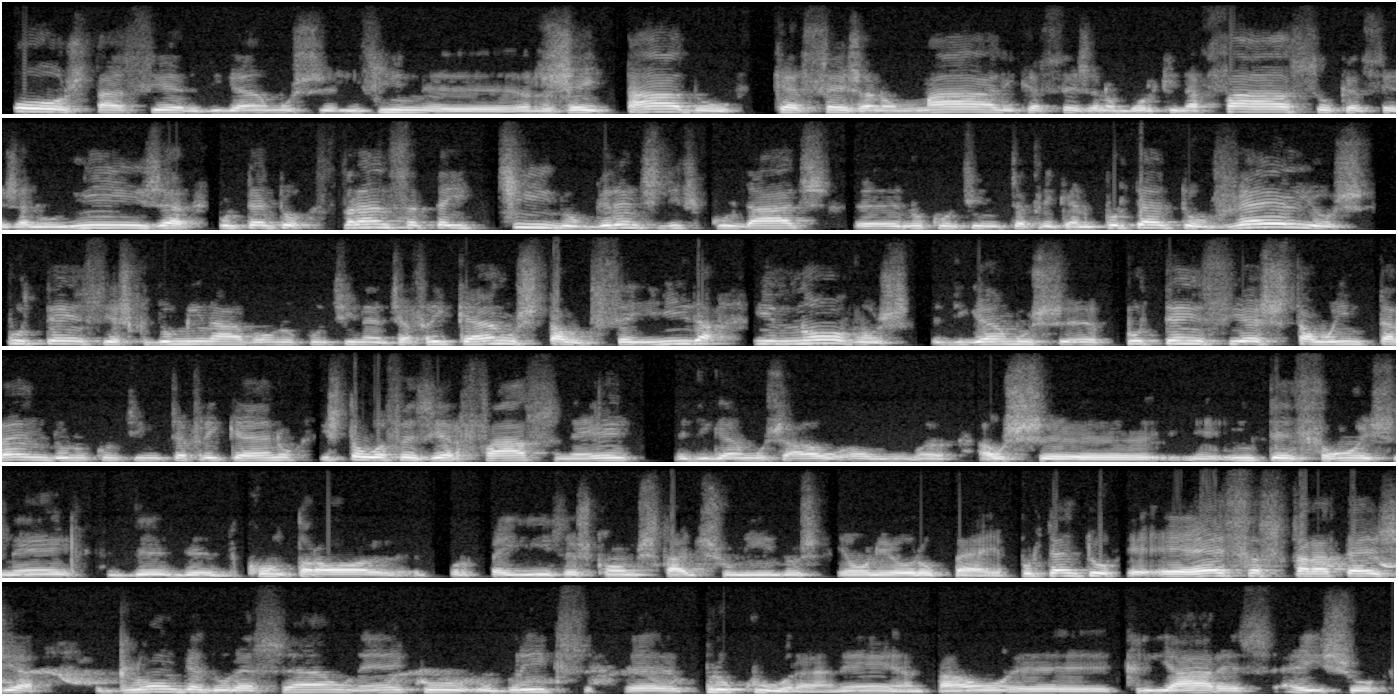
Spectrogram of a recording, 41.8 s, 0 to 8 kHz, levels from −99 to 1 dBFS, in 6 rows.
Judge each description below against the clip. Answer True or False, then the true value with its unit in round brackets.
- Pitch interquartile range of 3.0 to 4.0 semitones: False (4.6 semitones)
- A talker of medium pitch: True (165 Hz)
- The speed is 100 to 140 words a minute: True (135 wpm)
